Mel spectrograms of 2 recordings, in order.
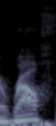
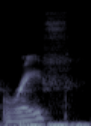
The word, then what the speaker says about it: Ralph: Which, sure, Ralph has, you know, the chops to play someone who's torturing children. – Is it Rafe? – Is it? – I think that's how he pronounces it.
